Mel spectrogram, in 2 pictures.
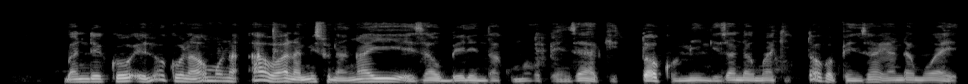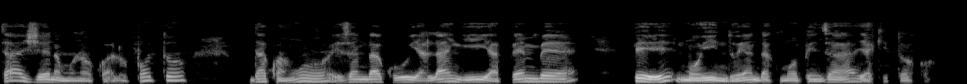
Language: Lingala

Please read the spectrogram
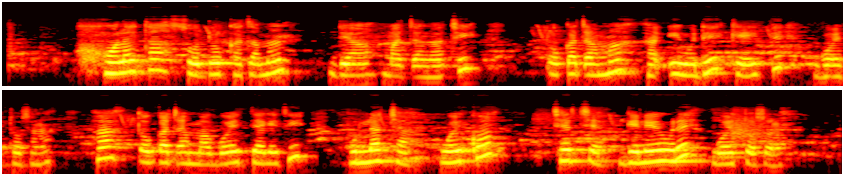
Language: Wolaytta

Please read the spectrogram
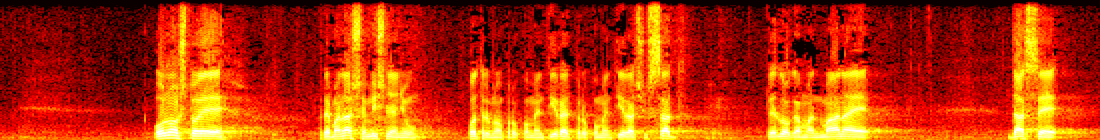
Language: Croatian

